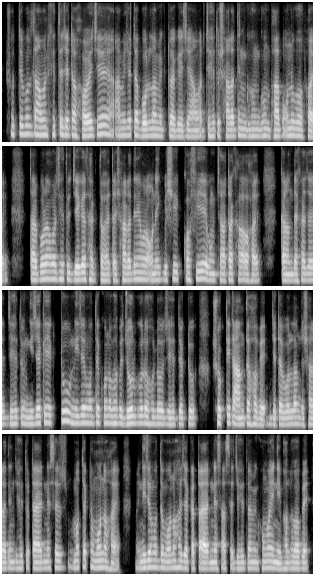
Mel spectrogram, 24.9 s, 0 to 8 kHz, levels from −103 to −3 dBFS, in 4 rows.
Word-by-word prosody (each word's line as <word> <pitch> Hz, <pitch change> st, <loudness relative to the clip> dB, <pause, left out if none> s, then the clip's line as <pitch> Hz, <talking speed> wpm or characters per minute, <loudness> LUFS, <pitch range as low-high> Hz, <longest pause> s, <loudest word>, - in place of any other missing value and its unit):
সত্যি 180 Hz, 0 st, -4 dB
বলতে 180 Hz, 0 st, -1 dB
আমার 165 Hz, +1 st, +1 dB
ক্ষেত্রে 170 Hz, -1 st, -3 dB
যেটা 160 Hz, -1 st, +2 dB
হয় 145 Hz, 0 st, +4 dB
যে, 180 Hz, -, +2 dB, 0.3 s
আমি 150 Hz, -, -2 dB
যেটা 160 Hz, 0 st, +2 dB
বললাম 145 Hz, +2 st, +3 dB
একটু 135 Hz, +1 st, -7 dB
আগে 130 Hz, 0 st, -1 dB
যে, 135 Hz, -, -1 dB
আমার 130 Hz, +1 st, -1 dB
যেহেতু 140 Hz, +1 st, -2 dB
সারাদিন 140 Hz, +2 st, 0 dB
ঘুম, 140 Hz, +1 st, -3 dB
ঘুম 145 Hz, +1 st, -2 dB
ভাব 135 Hz, -1 st, +3 dB
অনুভব 145 Hz, -1 st, +1 dB
হয়। 125 Hz, -2 st, +3 dB, 0.5 s
তারপরেও 150 Hz, +3 st, +4 dB
আমার 160 Hz, 0 st, +3 dB
যেহেতু 155 Hz, -1 st, -1 dB
জেগে 145 Hz, +1 st, +5 dB
থাকতে 145 Hz, -1 st, -4 dB
হয়। 130 Hz, 0 st, 0 dB
তাই 130 Hz, -, 0 dB
সারাদিনই 140 Hz, +2 st, +1 dB
আমার 150 Hz, -1 st, +2 dB
অনেক 140 Hz, +1 st, -1 dB
বেশি 140 Hz, +3 st, -2 dB, 0.2 s
কফি 150 Hz, +3 st, -1 dB, 0.2 s
এবং 140 Hz, -1 st, -1 dB
চা 135 Hz, -, +1 dB
টা 140 Hz, -, +4 dB
খাওয়া 140 Hz, -1 st, +2 dB
হয়। 125 Hz, -1 st, 0 dB, 0.4 s
কারণ 130 Hz, 0 st, +3 dB
দেখা 130 Hz, +2 st, 0 dB
যায় 135 Hz, 0 st, +2 dB
যেহেতু 140 Hz, +1 st, -2 dB, 0.2 s
নিজেকে 155 Hz, +4 st, +1 dB
একটু 205 Hz, +6 st, -3 dB, 0.2 s
নিজের 160 Hz, +1 st, +2 dB
মধ্যে 160 Hz, 0 st, 0 dB
কোনোভাবে 155 Hz, -1 st, +1 dB
জোর 150 Hz, +2 st, +6 dB
করে 155 Hz, 0 st, +3 dB
হলেও, 145 Hz, 0 st, +1 dB
যেহেতু 135 Hz, 0 st, -2 dB
একটু 135 Hz, +1 st, -3 dB, 0.5 s
শক্তিটা 160 Hz, +1 st, +1 dB
আনতে 140 Hz, +2 st, +1 dB
হবে। 130 Hz, -4 st, +2 dB, 0.2 s
যেটা 130 Hz, +1 st, +1 dB
বললাম 140 Hz, +2 st, +2 dB
যে 125 Hz, -, -4 dB
সারাদিন 130 Hz, -1 st, 0 dB
যেহেতু 135 Hz, 0 st, -5 dB
টায়ার্ডনেসের 135 Hz, +2 st, +1 dB
এস -, -, -12 dB, 0.2 s
মতো 150 Hz, +1 st, -3 dB
একটা 165 Hz, -, -6 dB
মনে 150 Hz, 0 st, +2 dB
হয়। 120 Hz, -2 st, -1 dB, 0.5 s
নিজের 155 Hz, +2 st, +3 dB
মধ্যে 150 Hz, 0 st, 0 dB
মনে 145 Hz, +1 st, 0 dB
হয় 150 Hz, -, -1 dB
যে -, -, +4 dB
একটা 125 Hz, -, -1 dB
টায়ার্ডনেস 125 Hz, 0 st, +4 dB
আছে 125 Hz, -, -6 dB
যেহেতু 130 Hz, +1 st, -3 dB
আমি 135 Hz, 0 st, -1 dB
ঘুমাইনি 140 Hz, -2 st, +1 dB
ভালোভাবে। 125 Hz, 0 st, +1 dB
140 Hz, 190 wpm, -21 LUFS, 135-155 Hz, 0.5 s, জোর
